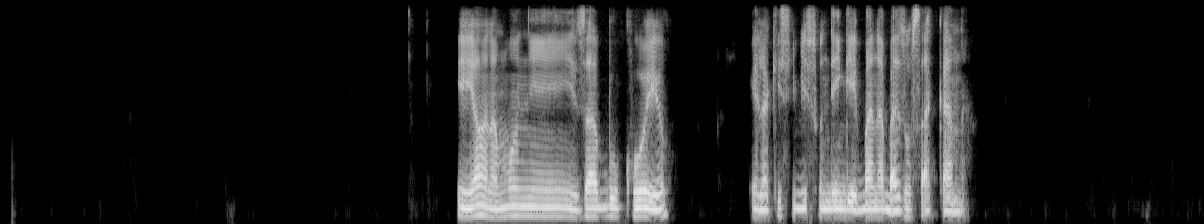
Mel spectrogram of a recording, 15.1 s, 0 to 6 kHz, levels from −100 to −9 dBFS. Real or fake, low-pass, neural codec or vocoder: fake; 5.4 kHz; codec, 16 kHz, 4.8 kbps, FACodec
